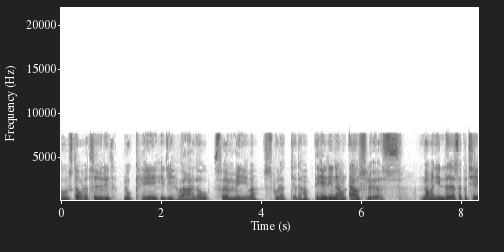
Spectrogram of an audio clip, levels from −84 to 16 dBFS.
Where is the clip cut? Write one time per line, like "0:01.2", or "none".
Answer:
0:01.3
0:03.0
0:05.0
